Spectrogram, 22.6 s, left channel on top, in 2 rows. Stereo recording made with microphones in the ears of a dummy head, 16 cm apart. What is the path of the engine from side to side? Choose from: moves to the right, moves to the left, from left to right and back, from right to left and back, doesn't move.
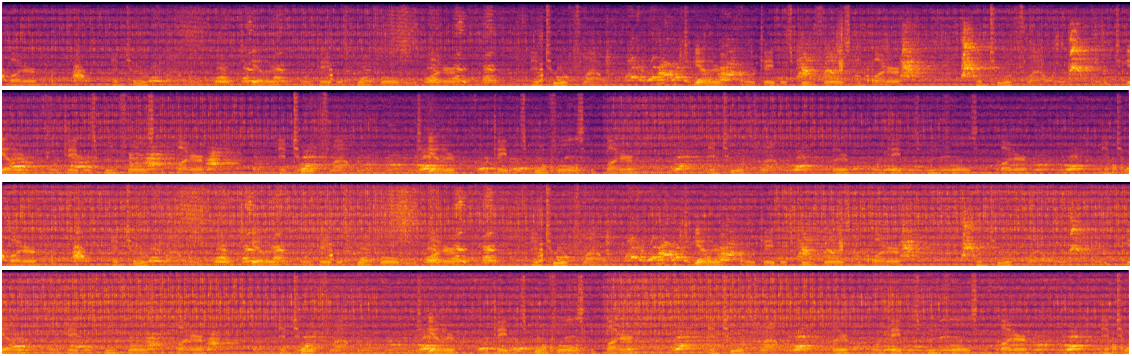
doesn't move.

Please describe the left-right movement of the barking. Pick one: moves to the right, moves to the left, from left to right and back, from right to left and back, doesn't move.
from right to left and back.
